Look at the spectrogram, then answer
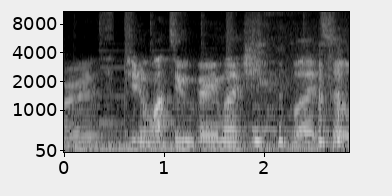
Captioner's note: laughing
